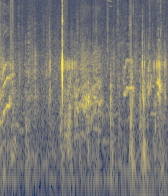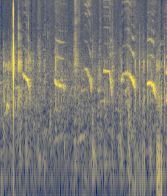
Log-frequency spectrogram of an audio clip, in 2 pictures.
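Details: Dachshund puppies at breakfast time give scattered high whines and short yips, curved rising and falling squeals among sharp clicks and knocks of feeding and movement.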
